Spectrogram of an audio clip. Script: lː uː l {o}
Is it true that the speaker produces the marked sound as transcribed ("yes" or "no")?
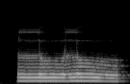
no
